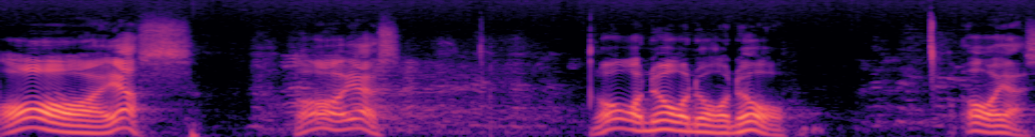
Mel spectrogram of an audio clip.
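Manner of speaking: loud, very slow, deliberate, drawn-out drawl. Imitating the Churchill insurance advert's Nodding Dog: Churchill Nodding Dog voice. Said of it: "it's the Nodding Dog".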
